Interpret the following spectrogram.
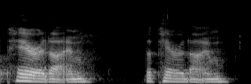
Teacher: First syllable stress, we have the air vowel. So AR says the air sound. So this PAR is just like the same as a pair of shoes.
